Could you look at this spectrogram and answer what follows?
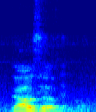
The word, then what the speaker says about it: Gaza: Gaza.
